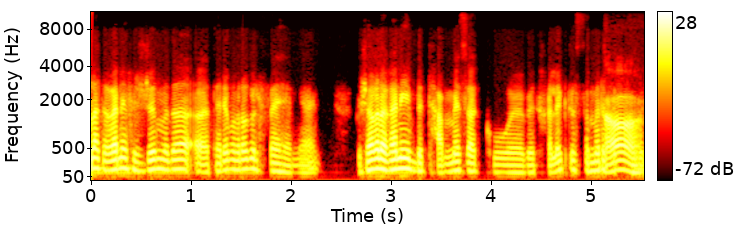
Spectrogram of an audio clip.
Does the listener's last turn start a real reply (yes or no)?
yes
